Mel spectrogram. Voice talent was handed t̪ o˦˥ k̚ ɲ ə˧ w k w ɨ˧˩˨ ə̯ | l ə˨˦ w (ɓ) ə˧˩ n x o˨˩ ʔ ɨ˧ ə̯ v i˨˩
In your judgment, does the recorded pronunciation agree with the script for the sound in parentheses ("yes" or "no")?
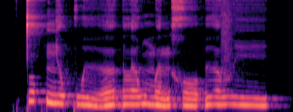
no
